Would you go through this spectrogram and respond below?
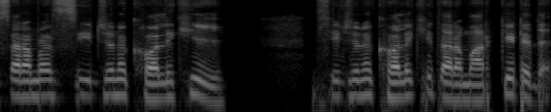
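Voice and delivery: ordinary talk, nothing marked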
